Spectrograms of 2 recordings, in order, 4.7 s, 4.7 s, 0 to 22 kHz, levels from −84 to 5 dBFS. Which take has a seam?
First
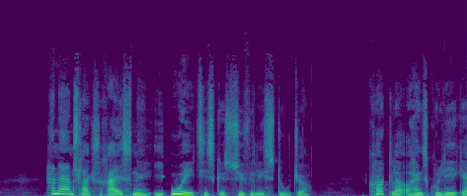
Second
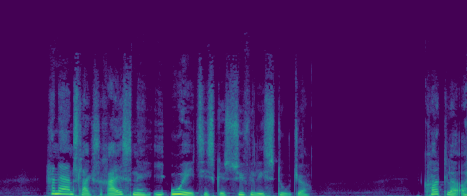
first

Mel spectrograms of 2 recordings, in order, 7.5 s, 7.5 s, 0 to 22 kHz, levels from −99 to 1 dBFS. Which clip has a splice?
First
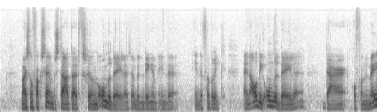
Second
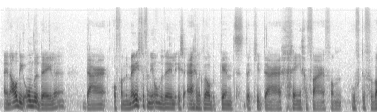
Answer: first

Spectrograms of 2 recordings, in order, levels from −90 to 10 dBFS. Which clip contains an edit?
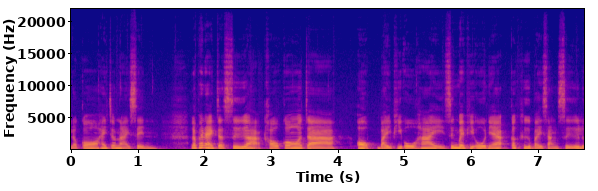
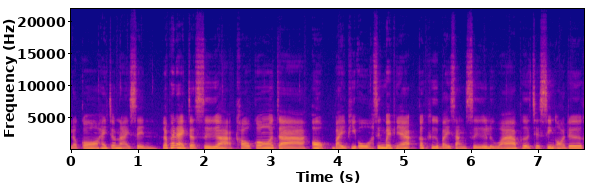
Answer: second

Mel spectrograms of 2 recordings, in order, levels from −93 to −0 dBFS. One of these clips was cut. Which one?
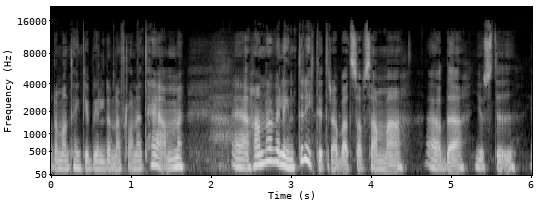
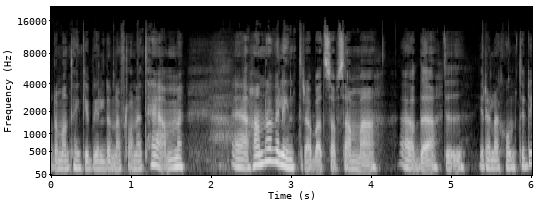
second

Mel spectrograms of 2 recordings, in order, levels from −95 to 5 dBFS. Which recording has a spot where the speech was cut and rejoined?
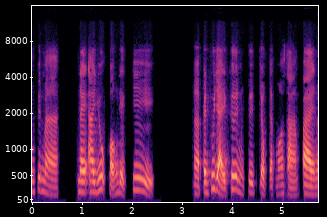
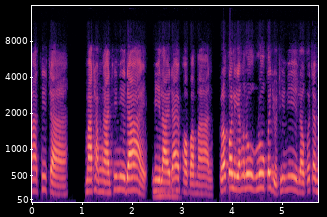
second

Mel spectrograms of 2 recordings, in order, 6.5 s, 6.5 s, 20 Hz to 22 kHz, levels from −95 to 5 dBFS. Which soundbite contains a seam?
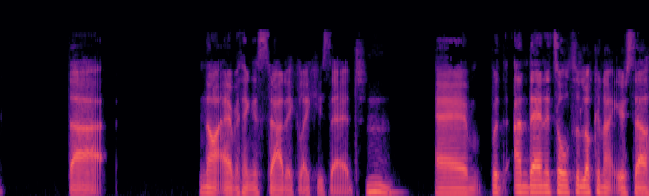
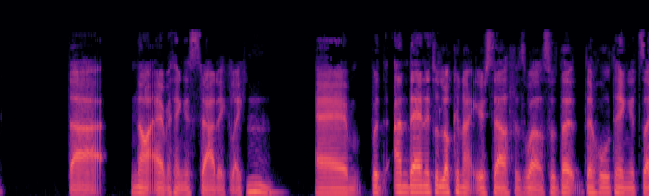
second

